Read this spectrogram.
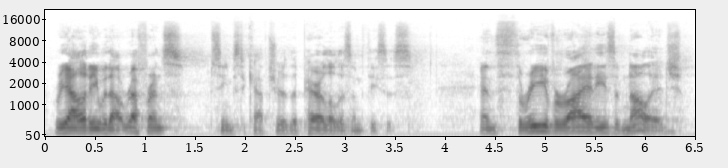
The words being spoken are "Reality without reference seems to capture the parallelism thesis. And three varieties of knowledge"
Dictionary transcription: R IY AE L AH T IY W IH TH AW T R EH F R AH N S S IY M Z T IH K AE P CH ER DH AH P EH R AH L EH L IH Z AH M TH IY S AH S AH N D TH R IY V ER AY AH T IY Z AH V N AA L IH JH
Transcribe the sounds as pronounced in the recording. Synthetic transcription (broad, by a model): R IY AE L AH T IY W IH TH AW T R EH F R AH N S S IY M Z T IH K AE P CH ER DH AH P EH R AH L EH L IH Z AH M TH IY S AH S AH N TH R IY V ER AY AH T IY Z AH V N AA L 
